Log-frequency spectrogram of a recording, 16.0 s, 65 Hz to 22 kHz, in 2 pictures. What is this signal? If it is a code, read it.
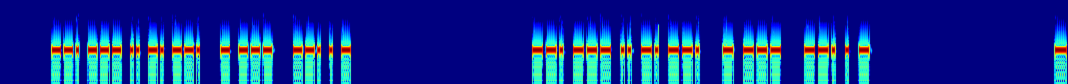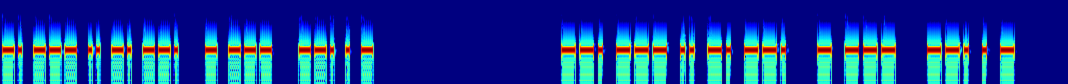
Morse code, heard as a keyed tone, about 45 wpm, 700 Hz. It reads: GOING TO GET GOING TO GET GOING TO GET GOING TO GET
